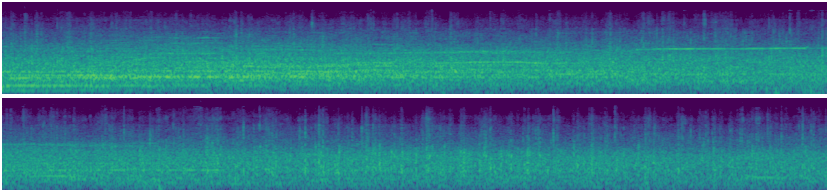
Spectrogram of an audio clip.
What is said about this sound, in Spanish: A ver, que se escuche el aplauso.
